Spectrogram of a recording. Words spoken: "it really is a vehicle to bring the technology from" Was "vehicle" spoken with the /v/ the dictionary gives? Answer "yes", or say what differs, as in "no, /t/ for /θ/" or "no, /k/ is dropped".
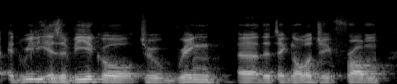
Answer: yes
